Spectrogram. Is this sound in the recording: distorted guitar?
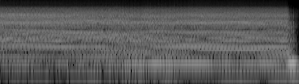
yes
